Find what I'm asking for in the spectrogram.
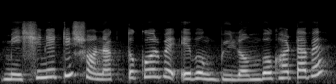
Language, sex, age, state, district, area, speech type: Bengali, female, 30-45, West Bengal, Paschim Bardhaman, urban, read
